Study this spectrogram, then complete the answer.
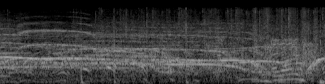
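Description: A studio audience of girls cheers and squeals loudly and continuously, high shrieks layered over a dense roar of crowd noise, with a voice talking over it.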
